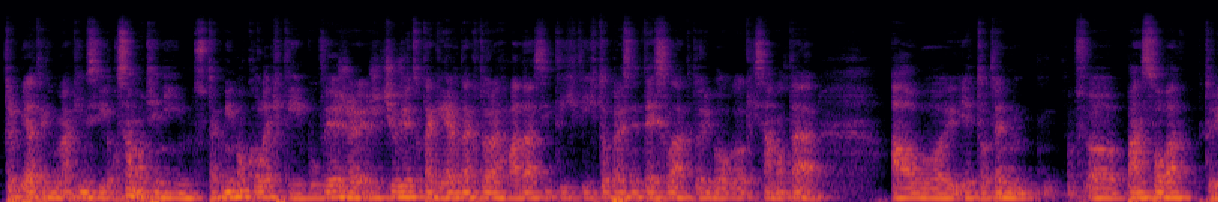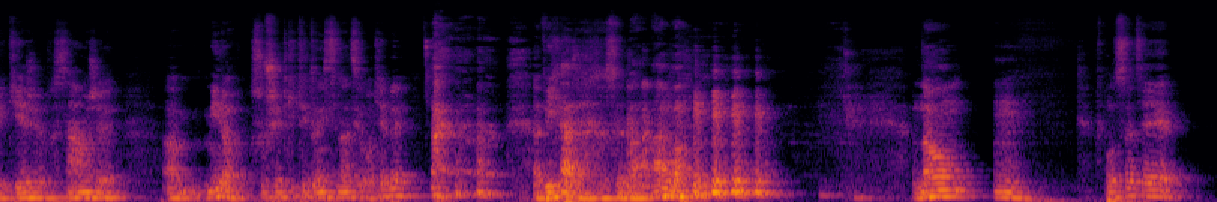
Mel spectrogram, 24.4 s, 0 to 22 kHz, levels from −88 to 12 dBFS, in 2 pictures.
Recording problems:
off-mic speech; far
room echo; slight; dies away in 0.4 s

